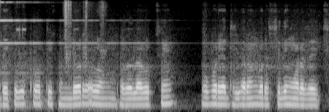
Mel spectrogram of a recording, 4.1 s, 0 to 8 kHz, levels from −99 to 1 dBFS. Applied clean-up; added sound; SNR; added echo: neural mask model RNNoise.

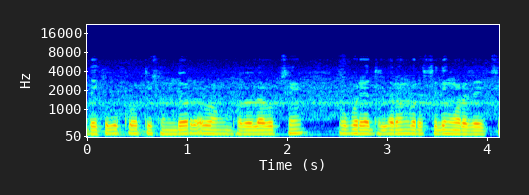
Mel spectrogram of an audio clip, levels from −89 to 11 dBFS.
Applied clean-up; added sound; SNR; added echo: none; none; none; none.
